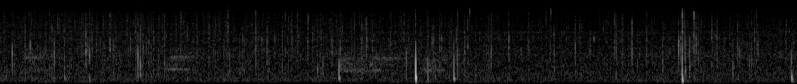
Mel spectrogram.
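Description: Steady rain patters across grass and leaves, a dense, hissing wash dotted with sharper individual drips and a couple of louder splashes, with no voices.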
